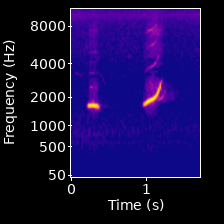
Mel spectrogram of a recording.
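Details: Loud two-note whistle of a male Northern bobwhite perched in a tree in Texas: a short steady note, a pause, then a longer clear whistle sweeping upward, against a quiet background.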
